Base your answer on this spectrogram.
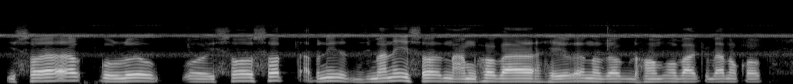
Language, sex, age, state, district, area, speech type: Assamese, male, 30-45, Assam, Majuli, urban, spontaneous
